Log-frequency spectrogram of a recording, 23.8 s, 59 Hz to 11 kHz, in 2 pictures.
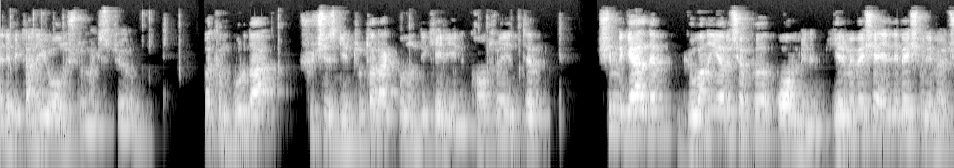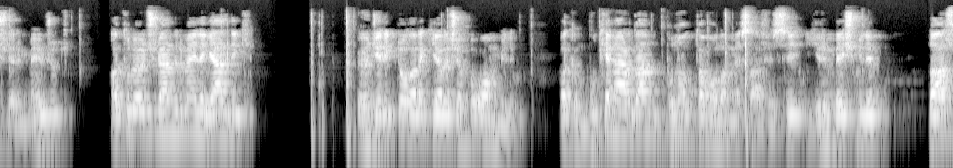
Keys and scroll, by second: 15.7 1, 16.1 Return, 20.6 2, 20.8 5, 21.1 Return.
